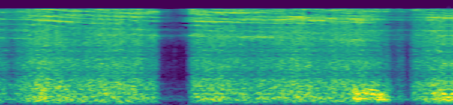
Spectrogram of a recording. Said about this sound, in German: Lebendig und voll? Ja, müssten wir jetzt nicht den Luftballon ganz auffüllen?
